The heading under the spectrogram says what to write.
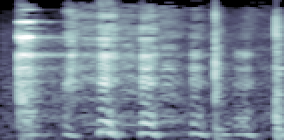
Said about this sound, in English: I apologize. No, it was coffee. I mean, it was the last sip of my coffee. Okay, and like, fine. You know, I didn't purposely clink it, but...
